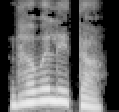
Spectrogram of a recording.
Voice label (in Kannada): "ಧವಲಿತ", Kannada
